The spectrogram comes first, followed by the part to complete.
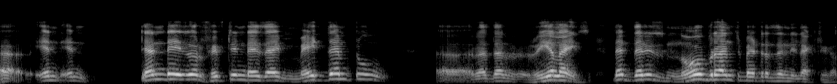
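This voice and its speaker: A high-pitched man with lively intonation at a fairly slow pace. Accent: Gujarati. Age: 70s. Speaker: engineering professor. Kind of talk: lecture. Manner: animated.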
